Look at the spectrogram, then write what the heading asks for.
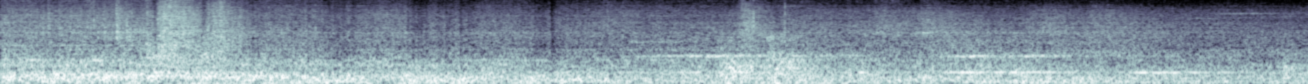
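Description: Electric commuter train running past a platform, its wheels clacking over rail joints. Then another train approaches along the platform with a steady rumble and a thin, faint whine from about halfway.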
